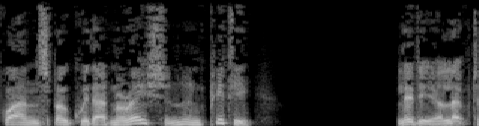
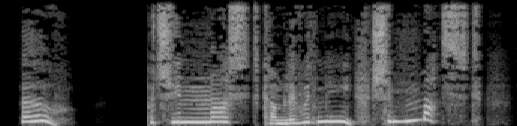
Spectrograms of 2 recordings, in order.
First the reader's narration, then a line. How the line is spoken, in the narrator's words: cried, speaking as if she'd been impressing this notion upon for some time, instead of having only just proposed it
